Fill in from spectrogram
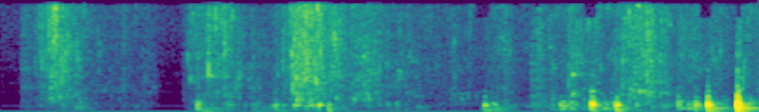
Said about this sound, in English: Follow me down into the water.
